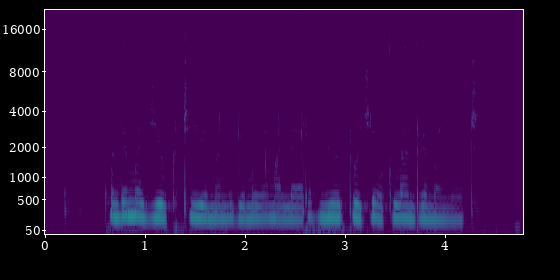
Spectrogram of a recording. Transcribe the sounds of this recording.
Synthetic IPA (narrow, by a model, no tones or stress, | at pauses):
kwondemad͡ʒeoktʰiemanɡɪmojɔmalɛrmiotwot͡ʃeɔklandɾemajot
